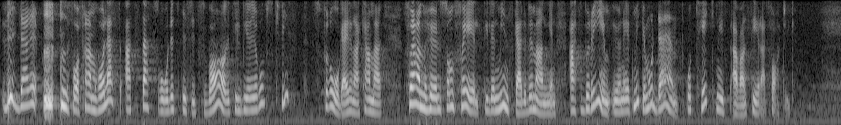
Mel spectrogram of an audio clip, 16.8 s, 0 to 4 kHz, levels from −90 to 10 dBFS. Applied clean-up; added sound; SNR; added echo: none; none; none; none.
